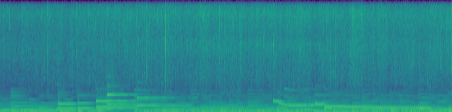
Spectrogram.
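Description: Diced potatoes with red pepper and garlic sizzling in oil in a nonstick frying pan as a spatula turns them. Background music with a steady beat plays throughout and is as loud as the sizzling.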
